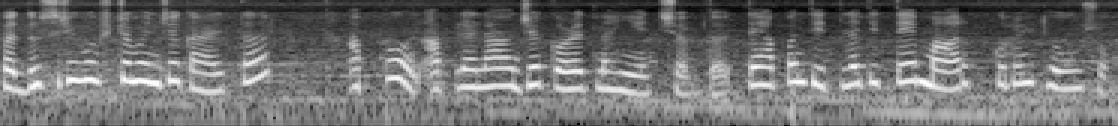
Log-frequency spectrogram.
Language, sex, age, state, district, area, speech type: Marathi, female, 18-30, Maharashtra, Sindhudurg, rural, spontaneous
